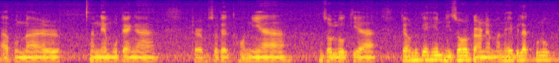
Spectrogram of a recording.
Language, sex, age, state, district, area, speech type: Assamese, male, 45-60, Assam, Morigaon, rural, spontaneous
